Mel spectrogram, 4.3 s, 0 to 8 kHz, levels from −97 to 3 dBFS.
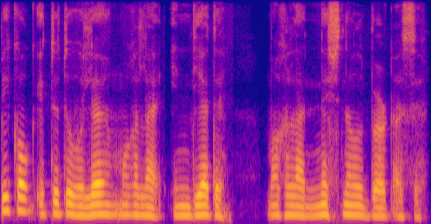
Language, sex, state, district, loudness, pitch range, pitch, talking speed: Nagamese, male, Nagaland, Kohima, -18 LUFS, 120-135 Hz, 130 Hz, 180 wpm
